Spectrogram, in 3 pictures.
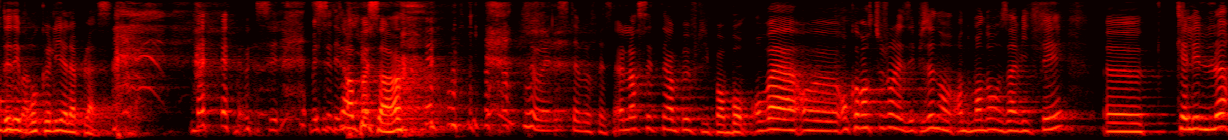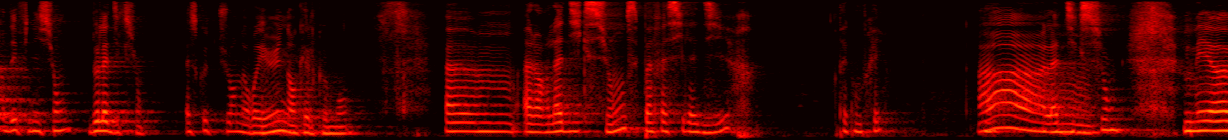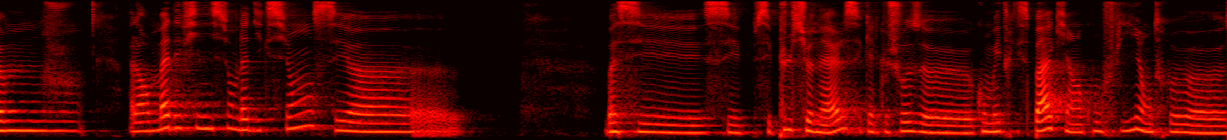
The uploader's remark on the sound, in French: Cette semaine nous sommes en LIVE à la Villa Yora. Enregistré en public pour la première fois.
